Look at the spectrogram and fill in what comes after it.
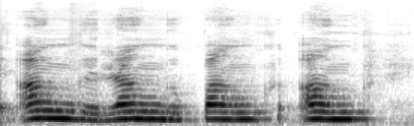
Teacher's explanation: नाक से जो है श्वास बाहर ज़्यादा निकलता है, मुख का प्रयोग कम होता है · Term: अनुस्वार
